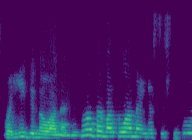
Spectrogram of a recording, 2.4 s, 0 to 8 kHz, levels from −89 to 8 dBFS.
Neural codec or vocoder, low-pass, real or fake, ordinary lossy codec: codec, 16 kHz, 2 kbps, X-Codec, HuBERT features, trained on general audio; 7.2 kHz; fake; Opus, 64 kbps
